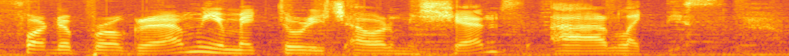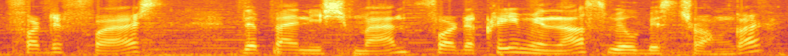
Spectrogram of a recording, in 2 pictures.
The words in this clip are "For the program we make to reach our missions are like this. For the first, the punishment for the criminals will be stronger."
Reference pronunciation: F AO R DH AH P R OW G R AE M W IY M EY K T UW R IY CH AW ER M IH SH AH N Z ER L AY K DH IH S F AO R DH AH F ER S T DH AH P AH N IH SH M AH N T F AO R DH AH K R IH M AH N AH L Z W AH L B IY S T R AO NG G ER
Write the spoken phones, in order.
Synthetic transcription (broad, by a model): F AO R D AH P R OW G R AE M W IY M EY K T UW R IY CH AW ER M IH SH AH N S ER L AY K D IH S F AO R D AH F ER S T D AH P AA N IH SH M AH N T F AO R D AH K R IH M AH N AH L S W AH L B IY S T R AO NG G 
